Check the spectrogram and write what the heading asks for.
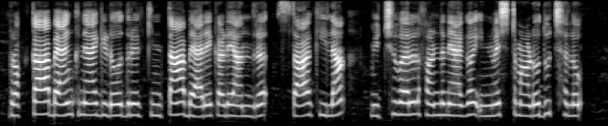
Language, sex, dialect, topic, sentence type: Kannada, female, Dharwad Kannada, banking, statement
